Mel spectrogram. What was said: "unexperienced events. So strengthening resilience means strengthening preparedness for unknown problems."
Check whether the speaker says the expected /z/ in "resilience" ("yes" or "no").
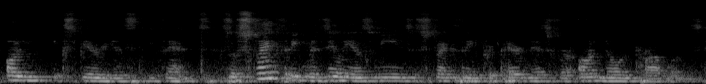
yes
